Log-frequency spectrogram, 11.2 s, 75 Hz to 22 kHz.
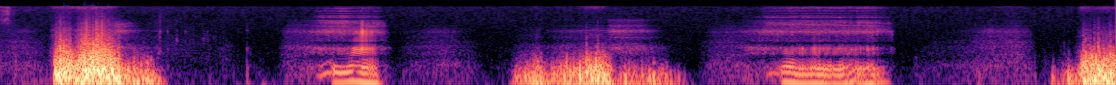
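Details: Loud, rattling snoring on both inhalation and exhalation, about 12 per minute, during sleep; the snorer did not know they snored this loudly until they recorded themselves.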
